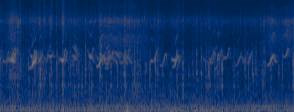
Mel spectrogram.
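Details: Young chicks chirping: quick, high, rising peeps in close succession, several birds calling together over faint low rumbling.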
